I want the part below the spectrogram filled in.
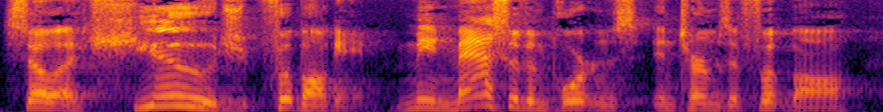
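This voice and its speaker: A man preaching about prayer, telling a story with animated acted-out voices. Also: a little high, takes it slowly. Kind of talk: sermon on prayer.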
